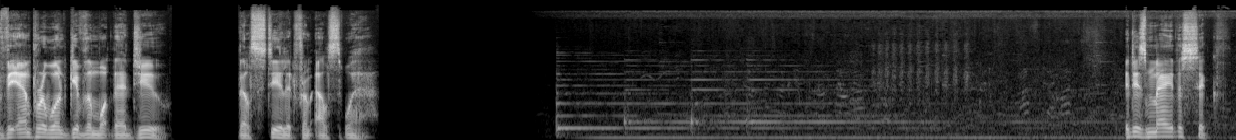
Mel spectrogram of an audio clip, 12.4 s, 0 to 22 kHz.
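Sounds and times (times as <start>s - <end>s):
speech: 0.0s - 1.7s, 2.4s - 3.8s, 11.2s - 12.3s
church bells ringing in Rome: 5.6s - 12.0s
birds chirping and twittering at sunrise: 5.9s - 12.3s.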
